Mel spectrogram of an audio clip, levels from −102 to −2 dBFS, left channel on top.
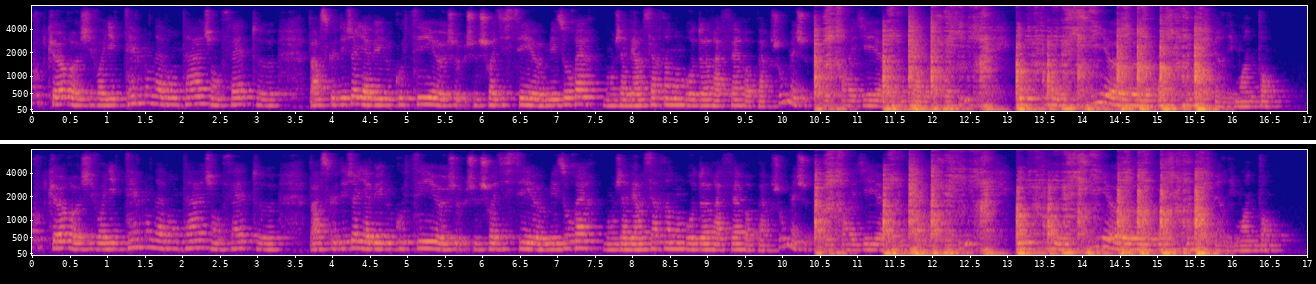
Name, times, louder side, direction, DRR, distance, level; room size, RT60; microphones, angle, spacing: voice 1, 0.0-16.5, left 1 dB, 35° left, -2 dB, 0.6 m, -40 dB
Writing, 10.4-10.8 11.3-15.7, equal, 80° left, 1.6 m, -32 dB
4.7 x 3.1 x 2.9 m, 0.65 s
head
